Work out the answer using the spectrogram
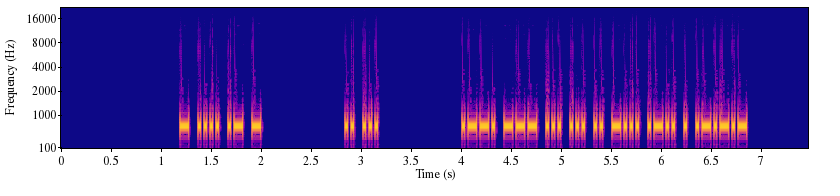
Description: Morse code, heard as a keyed tone, about 40 wpm, 700 Hz. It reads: THAT IS POSSIBLE.
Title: 4x Word-Spacing - Sentences from Top 500 Words - 40wpm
